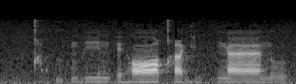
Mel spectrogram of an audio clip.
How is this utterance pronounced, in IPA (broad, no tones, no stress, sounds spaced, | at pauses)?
qʰ ḛ ʎ o̰ m b iː n ḭ e̯ ɦ ɒː qʰ i ɡʱ ḭ ŋ æː n u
